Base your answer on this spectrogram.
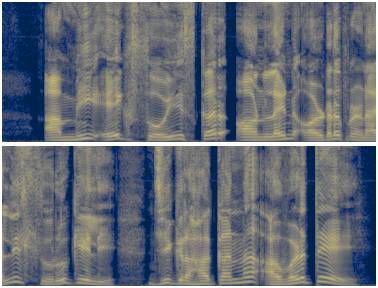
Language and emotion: Marathi, happy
